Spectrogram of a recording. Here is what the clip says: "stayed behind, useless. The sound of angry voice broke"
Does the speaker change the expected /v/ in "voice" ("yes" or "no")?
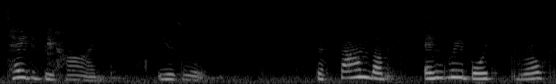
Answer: yes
